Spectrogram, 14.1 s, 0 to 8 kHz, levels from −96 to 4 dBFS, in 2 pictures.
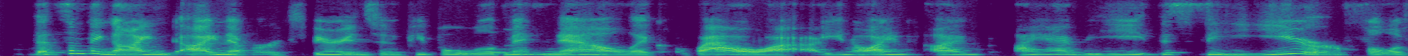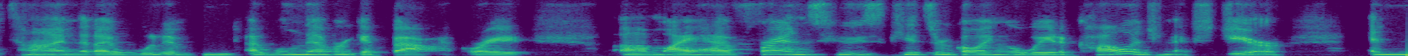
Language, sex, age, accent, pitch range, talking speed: English, female, 30-49, American, 185-230 Hz, 220 wpm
